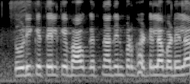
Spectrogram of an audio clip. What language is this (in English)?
Magahi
